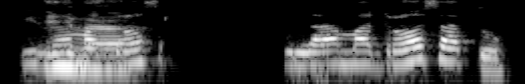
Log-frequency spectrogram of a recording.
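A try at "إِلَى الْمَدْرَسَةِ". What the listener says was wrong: Kasrah kan jangan lupa.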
